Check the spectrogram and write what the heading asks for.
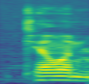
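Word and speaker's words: Cillian: Is it Killen Murphy? Is that how you say it? – Yes.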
